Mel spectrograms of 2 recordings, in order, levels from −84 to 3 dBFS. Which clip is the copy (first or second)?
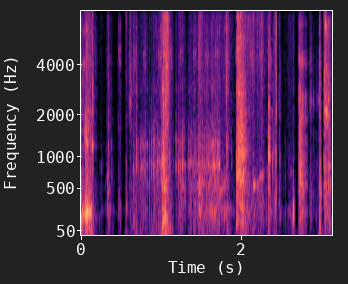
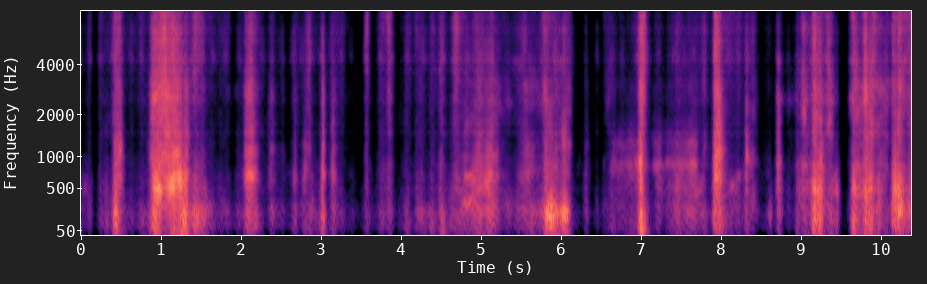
second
